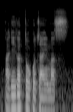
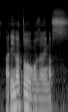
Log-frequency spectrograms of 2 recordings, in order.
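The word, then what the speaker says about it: ありがとうございます: 예를 들어보면 아리가또 고자이마스, 아리가또 고자이마스, 똑같은 글자인데 전혀 다르게 들리죠. 위에 거는 한국어 읽듯이 일본어를 읽은 거고, 아래 거는 장음, Z 발음, 악센트까지 전부 지켜서 발음한 거예요.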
